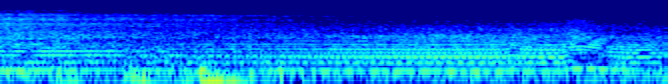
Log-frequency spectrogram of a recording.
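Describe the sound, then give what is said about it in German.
A drone's propellers buzz steadily in flight over a field too large to search on foot, the drone detecting fawns by body heat; a sustained, fairly loud whine with harmonic tones that shift slightly in pitch, heard alone without any voices. “Und ein paar Kilometer weiter versuchen sie es erst einmal mit einer Drohne.”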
